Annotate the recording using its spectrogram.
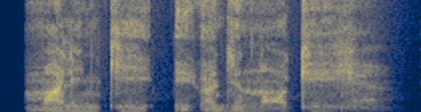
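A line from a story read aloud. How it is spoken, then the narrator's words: Whisper. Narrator (Russian): прошептал Джек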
